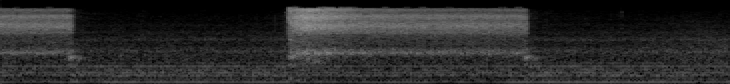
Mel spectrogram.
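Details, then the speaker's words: Soft, steady shielding-gas hiss with a constant hum underneath, quieter than at the excessive flow setting just before; MIG shielding gas flow turned down to about the right level. "that's a lot quieter it's it's it's a distinct sound you hear when you get when you do this a little bit"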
